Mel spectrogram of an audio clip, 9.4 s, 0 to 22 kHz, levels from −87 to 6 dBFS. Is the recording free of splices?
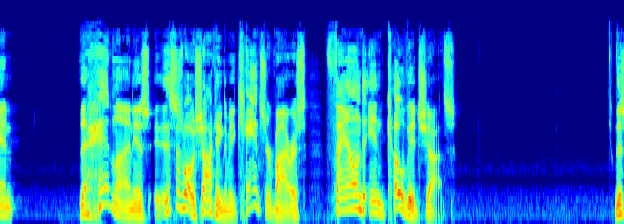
yes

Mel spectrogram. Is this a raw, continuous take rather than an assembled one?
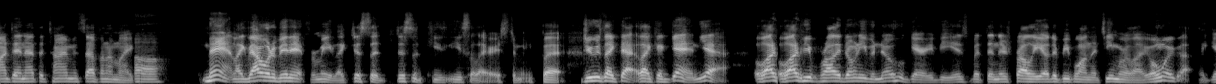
no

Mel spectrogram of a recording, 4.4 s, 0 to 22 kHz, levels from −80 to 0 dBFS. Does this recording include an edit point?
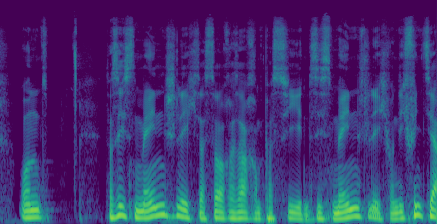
no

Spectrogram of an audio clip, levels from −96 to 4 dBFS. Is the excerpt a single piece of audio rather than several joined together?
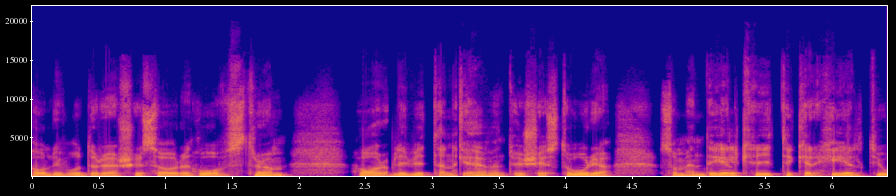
no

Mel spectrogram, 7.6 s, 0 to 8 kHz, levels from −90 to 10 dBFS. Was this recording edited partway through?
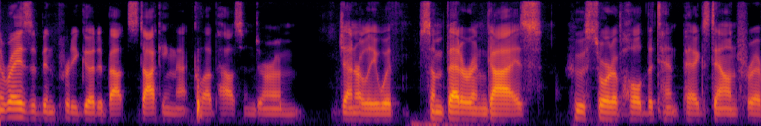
no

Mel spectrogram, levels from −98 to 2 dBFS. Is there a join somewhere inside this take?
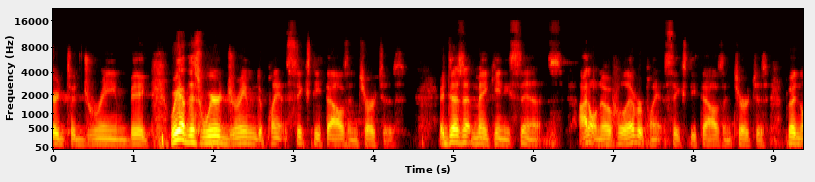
no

